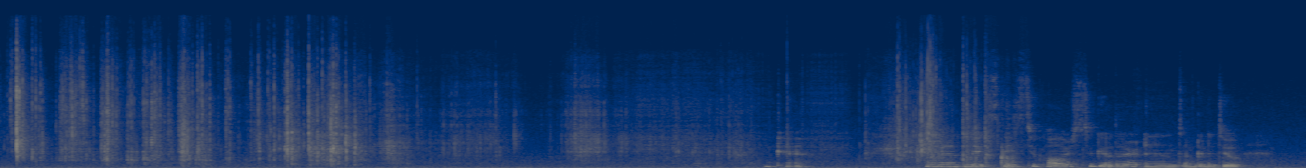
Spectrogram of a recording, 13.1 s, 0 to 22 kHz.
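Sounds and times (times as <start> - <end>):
plastic packaging crinkling: 0.0 - 10.3.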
